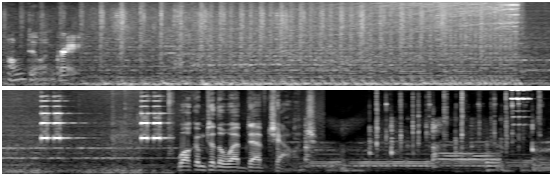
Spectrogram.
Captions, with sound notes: I'm doing great. (beeping) Welcome to the Web Dev Challenge.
